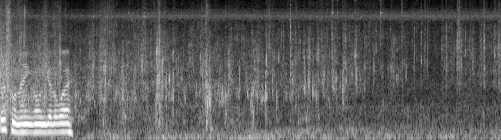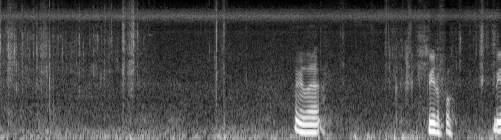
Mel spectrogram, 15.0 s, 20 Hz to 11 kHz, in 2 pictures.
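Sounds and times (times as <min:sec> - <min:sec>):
water splashing and trickling: 0:00.0 - 0:09.6.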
